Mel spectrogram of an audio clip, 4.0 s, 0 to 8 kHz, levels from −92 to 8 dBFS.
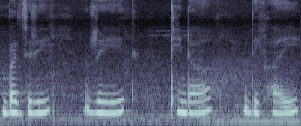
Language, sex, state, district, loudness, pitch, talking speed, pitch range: Hindi, female, Haryana, Charkhi Dadri, -18 LUFS, 225 Hz, 60 wpm, 220-240 Hz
